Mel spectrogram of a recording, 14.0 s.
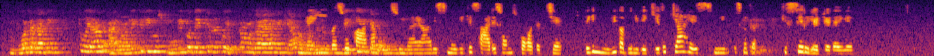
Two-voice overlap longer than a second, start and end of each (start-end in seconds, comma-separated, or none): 4.6-6.1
